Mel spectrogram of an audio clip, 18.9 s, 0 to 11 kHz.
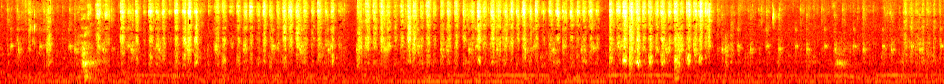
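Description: A needle file rasping in short, quick strokes between the coils of a 3D-printed plastic spiral spring, clearing out leftover print material. The strokes are faint and stop about fourteen seconds in.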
